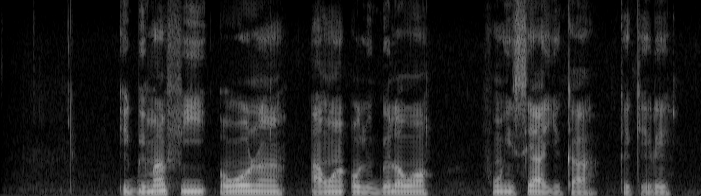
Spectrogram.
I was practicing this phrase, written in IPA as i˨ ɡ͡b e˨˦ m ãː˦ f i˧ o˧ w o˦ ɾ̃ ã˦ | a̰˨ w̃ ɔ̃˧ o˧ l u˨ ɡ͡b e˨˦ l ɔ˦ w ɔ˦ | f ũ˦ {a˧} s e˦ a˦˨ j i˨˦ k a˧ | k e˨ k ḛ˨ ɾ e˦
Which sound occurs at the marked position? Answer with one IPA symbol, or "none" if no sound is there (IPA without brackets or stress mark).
i˧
